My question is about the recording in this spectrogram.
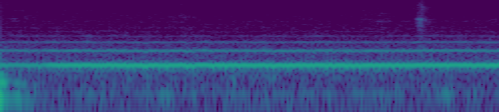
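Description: A faint, steady tone at a single pitch with fainter overtones above it, starting just after the speech stops and holding without change.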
